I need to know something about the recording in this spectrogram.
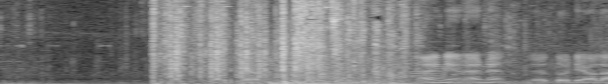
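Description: A gun fires a rapid burst of shots at close range.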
